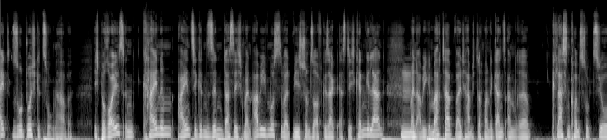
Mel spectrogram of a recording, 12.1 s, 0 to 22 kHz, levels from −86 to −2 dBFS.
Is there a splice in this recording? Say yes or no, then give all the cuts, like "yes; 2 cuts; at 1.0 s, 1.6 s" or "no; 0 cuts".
yes; 4 cuts; at 1.8 s, 5.3 s, 5.8 s, 9.2 s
